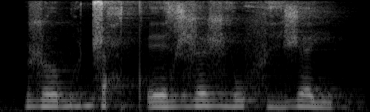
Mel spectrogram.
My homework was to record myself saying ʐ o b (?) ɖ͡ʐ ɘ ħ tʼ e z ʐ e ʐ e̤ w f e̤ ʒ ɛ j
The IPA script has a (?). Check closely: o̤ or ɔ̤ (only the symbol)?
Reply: o̤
